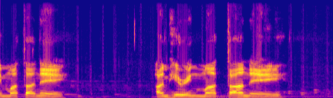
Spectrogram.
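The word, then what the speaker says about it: またね: Did I hear that correctly, or is this, again, matane? It's definitely matane with a clear T sound. Japanese doesn't have that TH sound, so you heard me say mata, and you're right on track with matane.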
